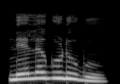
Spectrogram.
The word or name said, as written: ನೆಲಗುಡುಗು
